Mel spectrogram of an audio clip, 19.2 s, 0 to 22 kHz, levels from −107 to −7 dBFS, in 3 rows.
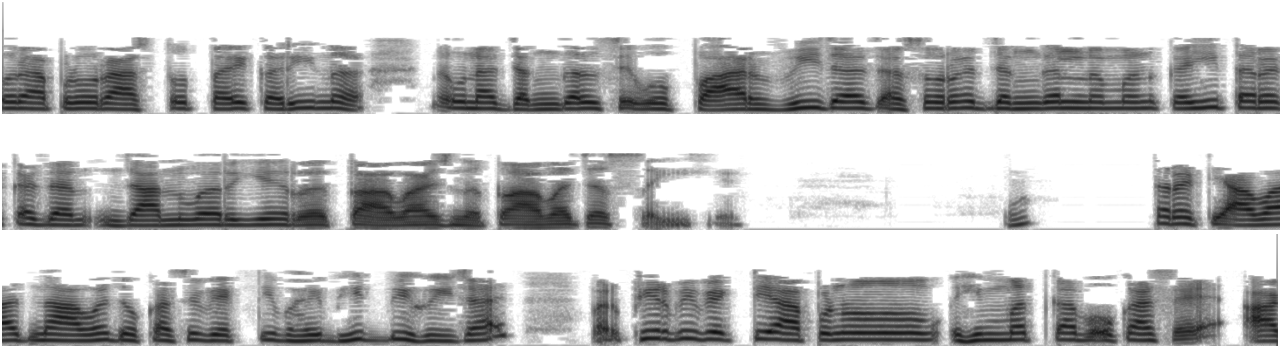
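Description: From the start, the speech sounds watery and swirly, with smeared consonant onsets. The likely cause is heavy MP3 compression: with bits scarce, the encoder cuts the treble and drops weak frequency lines frame by frame, which fits a bitrate around 24 kbps.

At 8.12 s, just before "आवाज न तो आवाज", a brief hiss of about 17 ms runs ahead of a sharp onset, a pre-echo. The codec spread noise sized for the loud attack across its whole block, so it leaks into the quiet gap and softens the attack.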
